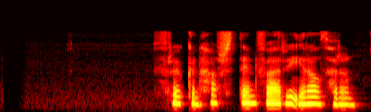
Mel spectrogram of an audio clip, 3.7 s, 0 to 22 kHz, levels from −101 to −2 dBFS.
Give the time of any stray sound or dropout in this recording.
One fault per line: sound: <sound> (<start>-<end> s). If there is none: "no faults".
no faults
